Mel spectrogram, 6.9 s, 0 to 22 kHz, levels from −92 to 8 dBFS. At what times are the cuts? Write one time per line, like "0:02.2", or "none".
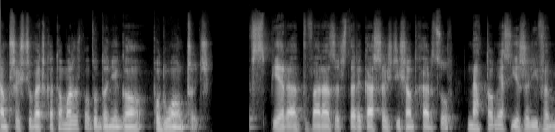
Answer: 0:01.1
